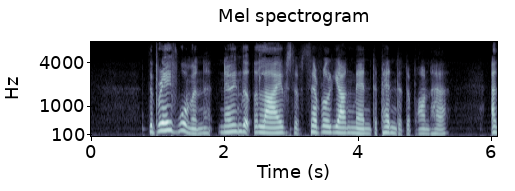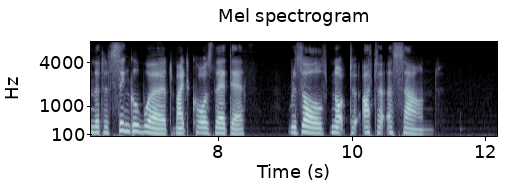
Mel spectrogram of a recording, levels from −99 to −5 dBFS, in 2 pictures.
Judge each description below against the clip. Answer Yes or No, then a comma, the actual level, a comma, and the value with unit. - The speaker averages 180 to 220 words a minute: No, average, 145 wpm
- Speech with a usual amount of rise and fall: Yes, average, 3.3 semitones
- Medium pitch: Yes, medium, 165 Hz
